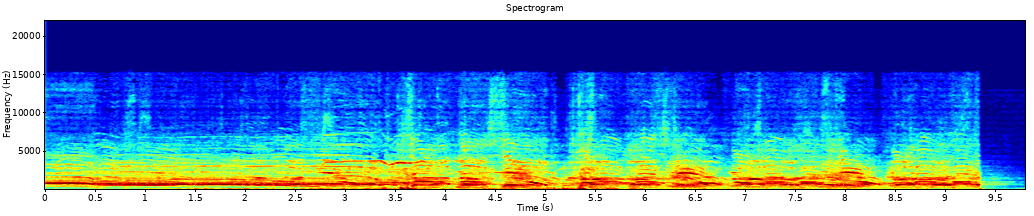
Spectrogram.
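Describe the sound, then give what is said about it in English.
A large crowd at a rally, led by President Trump, chants "Stop the Steal" in unison, many loud voices repeating the short phrase in a steady rhythmic pulse for about nine seconds before cutting off abruptly. “Here's what that chant sounded like from the crowd's perspective.”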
